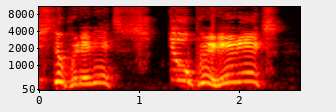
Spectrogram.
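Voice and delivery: fuming, worked-up, heated angry rant. Speaking to George in the scene: heated, angry Mr. Gower. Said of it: "you sound like you're getting heated".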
